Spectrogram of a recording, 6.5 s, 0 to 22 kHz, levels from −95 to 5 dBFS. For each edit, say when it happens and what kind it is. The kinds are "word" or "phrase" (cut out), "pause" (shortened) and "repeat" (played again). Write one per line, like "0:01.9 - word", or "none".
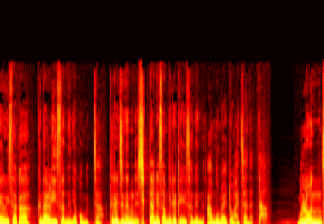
0:01.0 - phrase
0:02.1 - pause
0:03.3 - word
